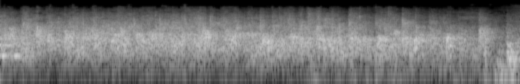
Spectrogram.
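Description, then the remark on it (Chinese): An audience at an opera-themed talk event applauds steadily, a dense wash of many hands clapping at an even, loud level throughout with no voices breaking through. “歌剧开场前都应该有掌声的，大家都来了。”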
